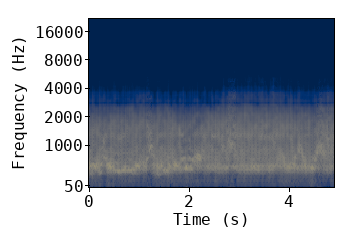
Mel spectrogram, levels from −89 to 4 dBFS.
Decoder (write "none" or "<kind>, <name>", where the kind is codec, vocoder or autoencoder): vocoder, Vocos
